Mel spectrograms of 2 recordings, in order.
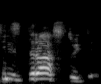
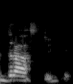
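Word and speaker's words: здравствуйте: উচ্চারণ যেমন এটা হবে ইসদ্রাস্তুইতে, ইসদ্রাস্তুইতে, ইসদ্রাস্তুইতে, এটা এখানে ভ্যাটা উচ্চারণ হবে না, বুইতে হবে না, এটা তুইতে হবে। তো এটা ইসদ্রাস্তুইতে, রাশিয়ানরা কি বলে দ্রাস্তুইতে, রাশিয়ানরা জাস্ট বলে দ্রাস্তুইতে, কিন্তু এটার প্রপার স্পেলিং হলো ইসদ্রাস্তুইতে, ইসদ্রাস্তুইতে।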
